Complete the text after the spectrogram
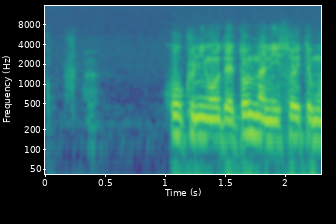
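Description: Another man speaks in reply, close by.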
